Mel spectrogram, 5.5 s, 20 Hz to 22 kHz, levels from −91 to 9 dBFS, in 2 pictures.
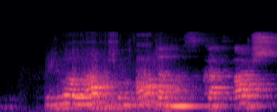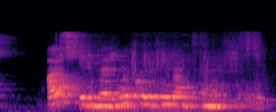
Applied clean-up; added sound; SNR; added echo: neural separator model SepFormer DNS4.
